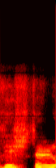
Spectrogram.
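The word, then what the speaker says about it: gesture: দেখবেন যে এই জেস্টারের উচ্চারণ ওখানে গ না, ওখানে জে দিয়ে লেখা, জে মানে জ, তখন উচ্চারণ হবে কি জেস্টার।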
